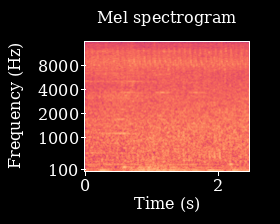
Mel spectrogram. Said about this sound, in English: Moments later, the helicopter touches down safely.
